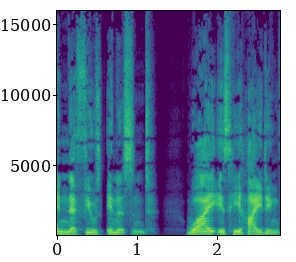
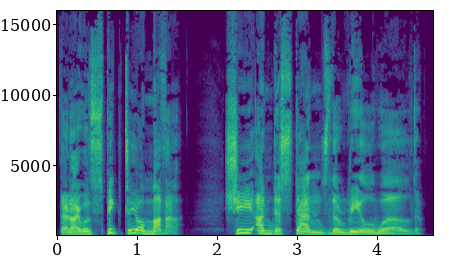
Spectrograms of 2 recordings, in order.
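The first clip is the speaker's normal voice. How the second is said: threatening uncle; 8 semitones higher, 8 dB louder than usual. A narrator's reading. Ralph threatens Mrs Nickleby, loud and cold. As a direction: threaten her coldly.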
